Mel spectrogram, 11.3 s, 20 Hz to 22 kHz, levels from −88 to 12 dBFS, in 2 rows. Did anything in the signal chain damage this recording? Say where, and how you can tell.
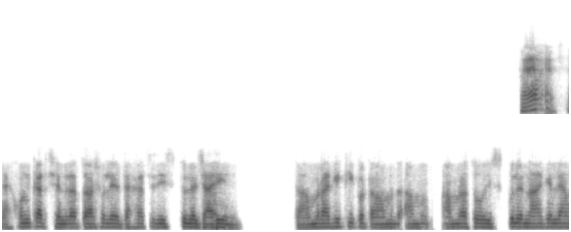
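Yes. At the codec stage, Speex coding damages the speech throughout. It sounds plainly hoarse and grainy, which fits a Speex setting of roughly 20 kbps. On a spectrogram, harmonics look smeared and noisy. The CELP excitation is too coarse to rebuild clean voicing.

At the network stage, VoIP packet loss concealed by the speech codec occurs at 0.33–0.41, 3.09–3.23, 5.33–5.49 and 7.77–7.83 s, with scattered gaps from 9.83 to 10.09 s. The waveform shows stretched, decaying stretches, and the spectrogram shows repeated frozen spectra fading out. The decoder extrapolates its last pitch and filter while lowering the gain.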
